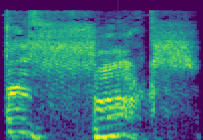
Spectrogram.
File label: scout jeers; mvm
